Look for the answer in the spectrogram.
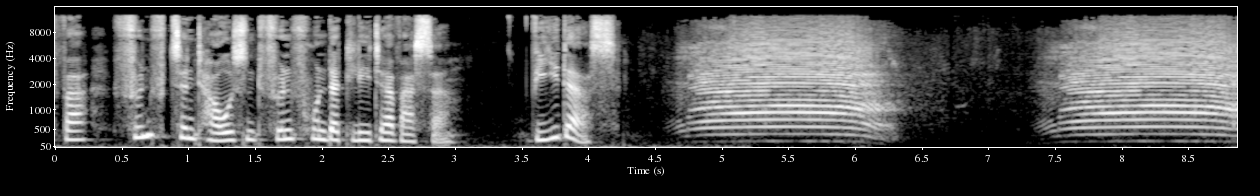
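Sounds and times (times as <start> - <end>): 
speech: 0.1 - 4.9
cow mooing: 4.7 - 6.4, 7.4 - 8.8.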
